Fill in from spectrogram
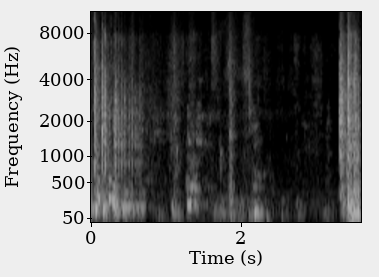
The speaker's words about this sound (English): let me close this door real quick. Give me a second.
